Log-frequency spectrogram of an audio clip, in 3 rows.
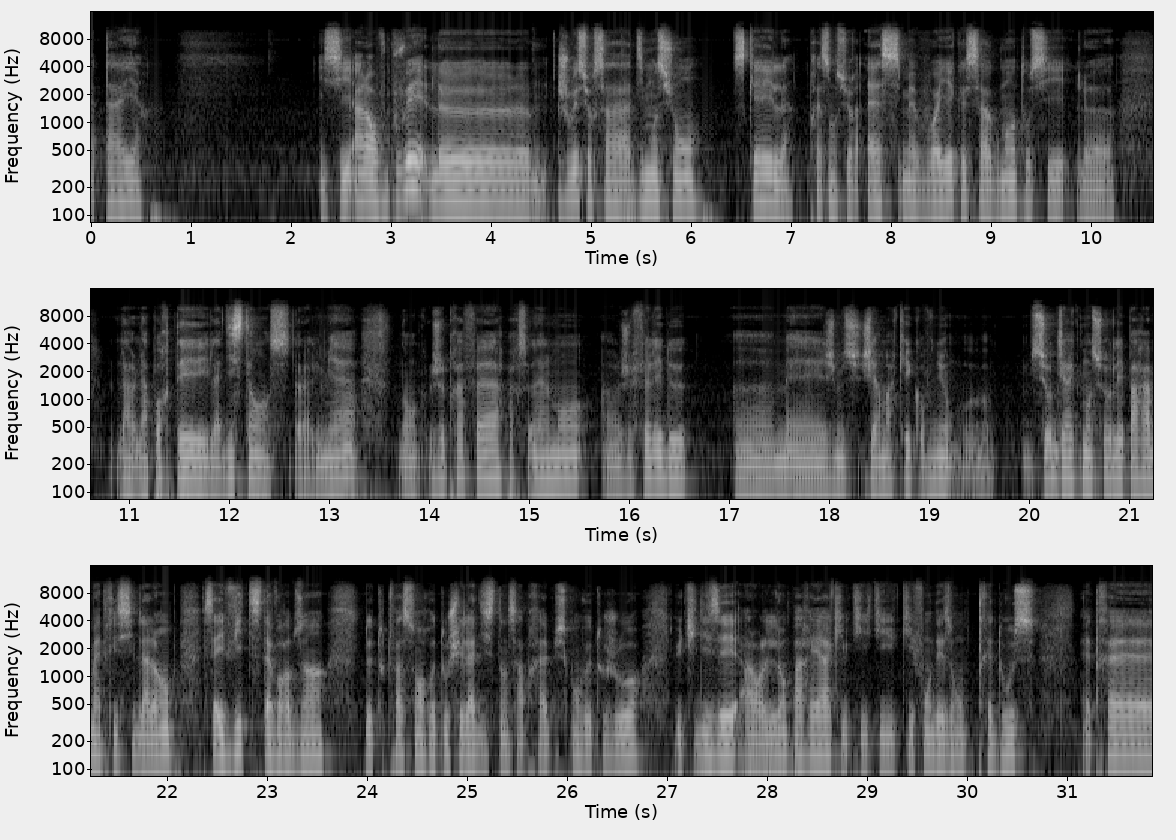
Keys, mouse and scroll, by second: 1.0 click, 2.8 alt+click, 4.5 s, 14.3 click, 17.4 click, 23.5 shift+click, 27.2 ctrl+s, 28.2 alt+click, 31.0 click.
